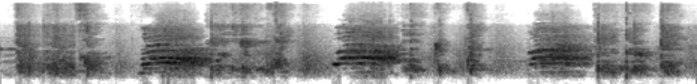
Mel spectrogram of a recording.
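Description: Schoolchildren in a classroom chant 'tepuk semangat' in unison with rhythmic hand claps, loud and close, the shouted syllables and sharp clap bursts repeating in short groups across the chant.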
